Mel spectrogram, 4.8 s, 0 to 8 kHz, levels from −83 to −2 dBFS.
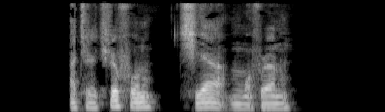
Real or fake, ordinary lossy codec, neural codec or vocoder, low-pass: real; MP3, 32 kbps; none; 7.2 kHz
